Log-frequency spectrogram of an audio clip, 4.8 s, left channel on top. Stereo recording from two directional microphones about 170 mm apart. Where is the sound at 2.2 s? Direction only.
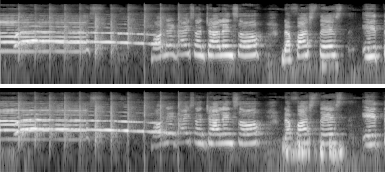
40° left (ahead or behind).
